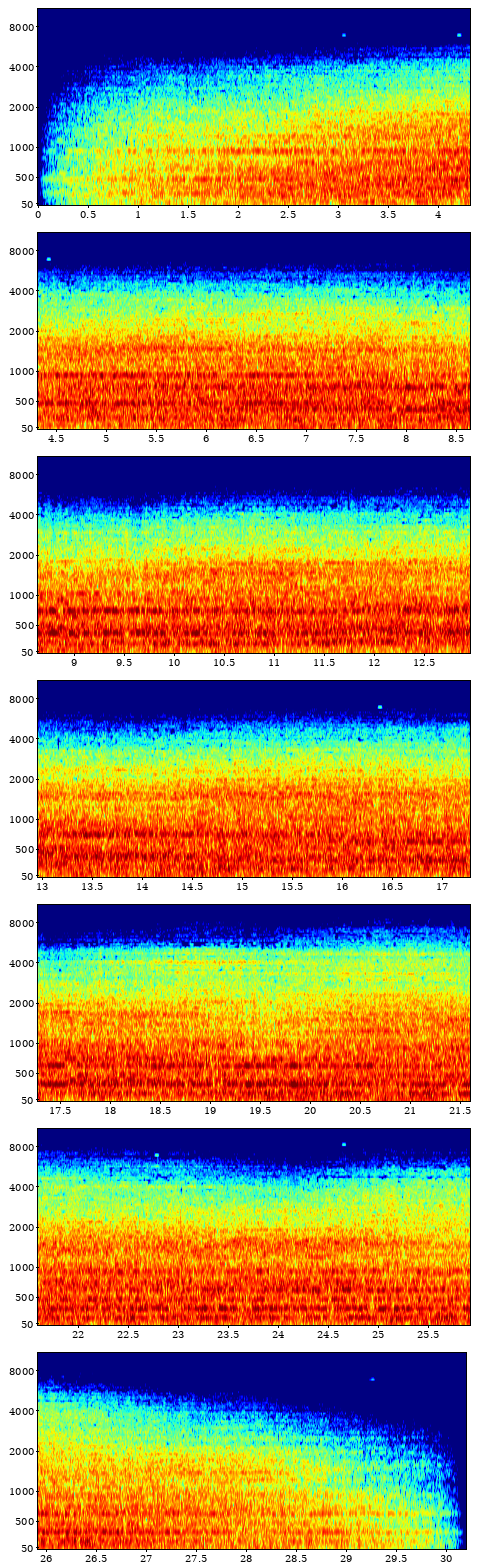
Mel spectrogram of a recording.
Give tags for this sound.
abstract experimental glitch noise processed soundeffect sound-effects spook strange

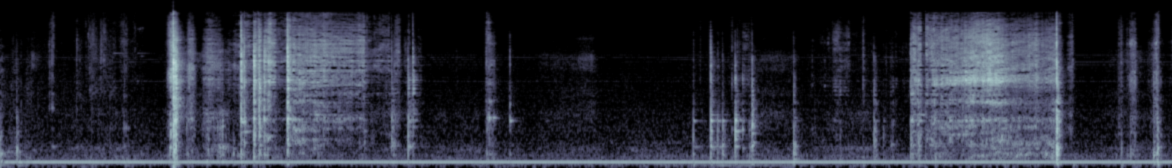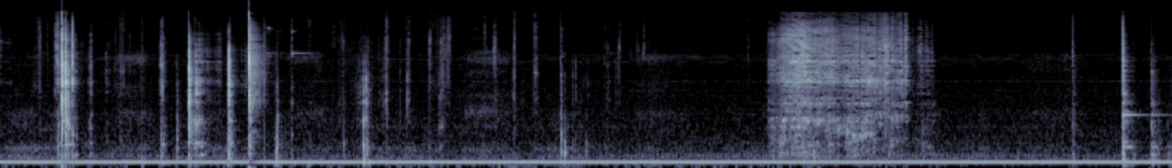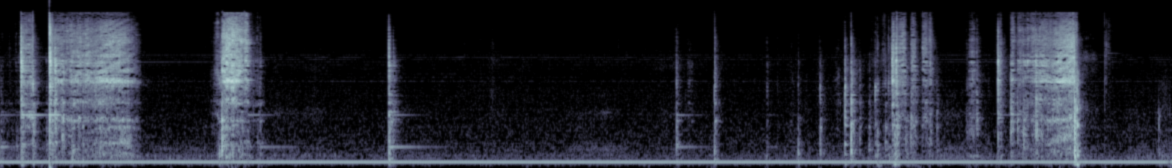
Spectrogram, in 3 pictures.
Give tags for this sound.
drag weapon scrape katana sword

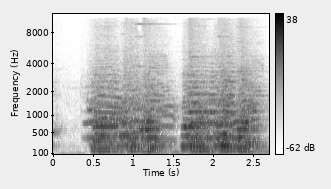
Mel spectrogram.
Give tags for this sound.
horns band

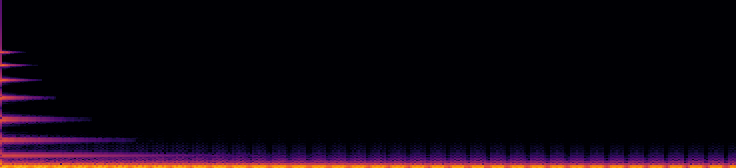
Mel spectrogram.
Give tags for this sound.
mandelbrot noise synthesis additive harmonics chaos-theory

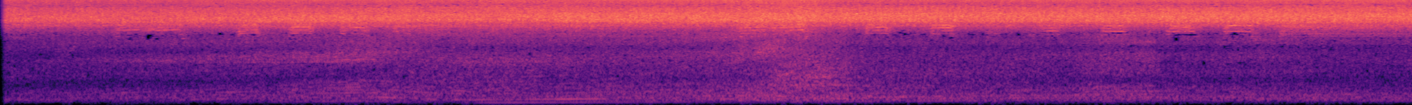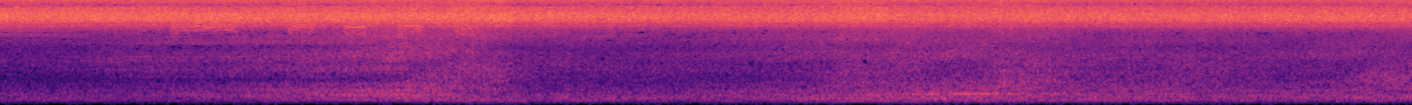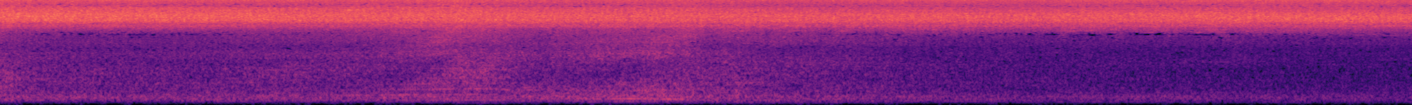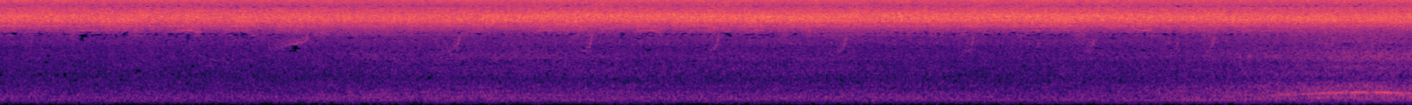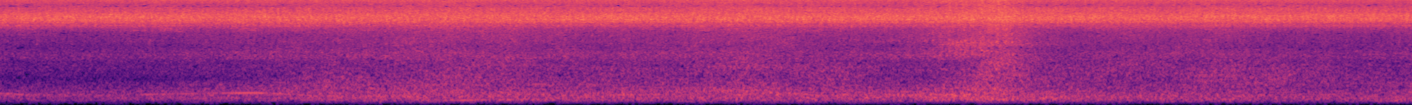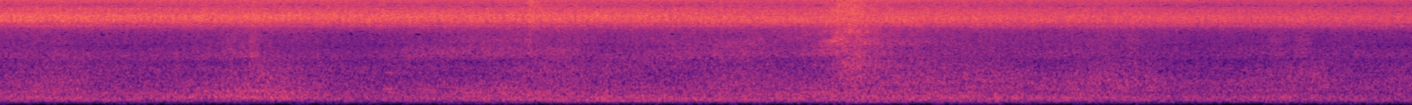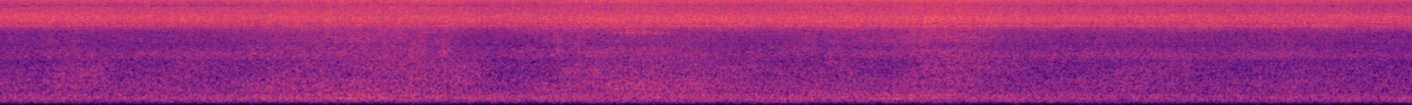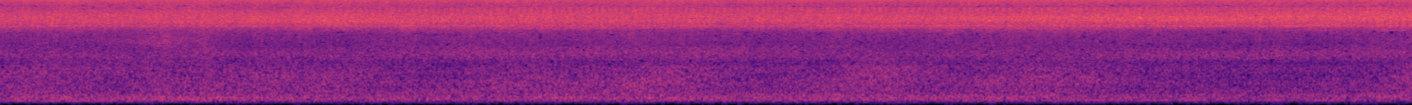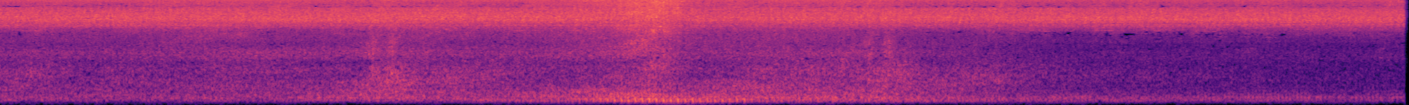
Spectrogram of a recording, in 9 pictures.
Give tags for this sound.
ambience cars cicadas crossroad field-recording japan motorcycles noisy summer tracks traffic

